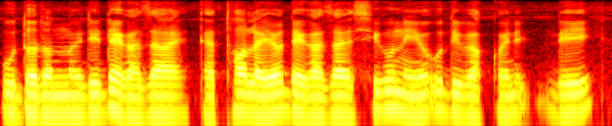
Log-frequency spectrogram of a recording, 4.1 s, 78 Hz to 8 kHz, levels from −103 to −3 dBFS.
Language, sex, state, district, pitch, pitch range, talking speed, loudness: Chakma, female, Tripura, Dhalai, 120 Hz, 120-130 Hz, 130 wpm, -18 LUFS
